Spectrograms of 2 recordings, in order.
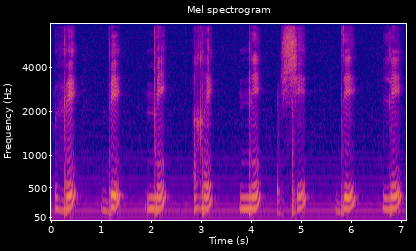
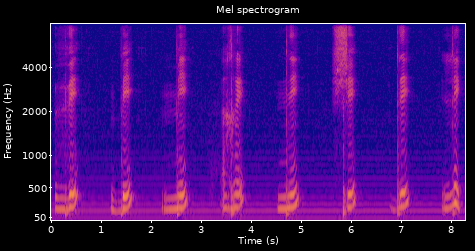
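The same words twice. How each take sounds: First: The syllables are read at a faster pace. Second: The syllables are read at a slower pace.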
